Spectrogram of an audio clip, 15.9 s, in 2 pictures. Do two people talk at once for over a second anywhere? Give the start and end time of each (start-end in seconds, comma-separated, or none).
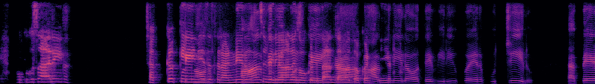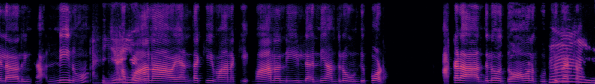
3.2-5.1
